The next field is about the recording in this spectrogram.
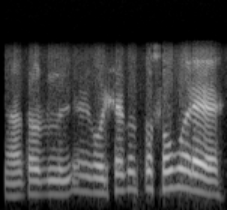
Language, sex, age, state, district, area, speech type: Odia, male, 18-30, Odisha, Subarnapur, urban, conversation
